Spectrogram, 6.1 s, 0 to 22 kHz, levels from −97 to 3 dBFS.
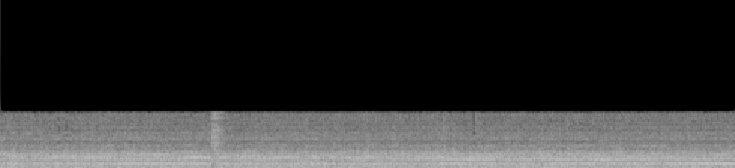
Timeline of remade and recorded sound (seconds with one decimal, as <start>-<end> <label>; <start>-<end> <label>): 0.0-6.1 recorded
